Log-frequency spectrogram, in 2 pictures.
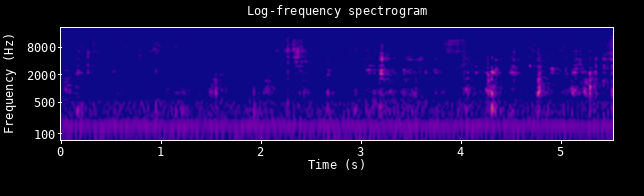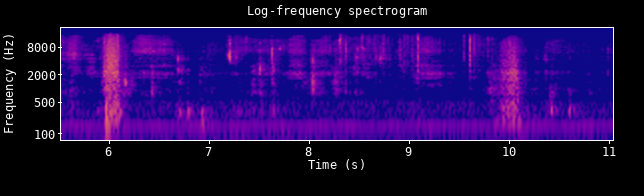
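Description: Close-miked chewing of cheesy stuffed-crust pizza speckled with breadcrumbs, with small wet mouth clicks throughout, a louder bite and crunch about six seconds in, and another loud crunch near the end. A steady low hum runs underneath.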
